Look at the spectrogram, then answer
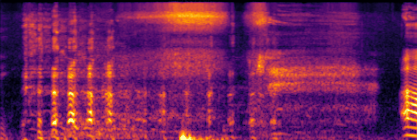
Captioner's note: audience laughing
